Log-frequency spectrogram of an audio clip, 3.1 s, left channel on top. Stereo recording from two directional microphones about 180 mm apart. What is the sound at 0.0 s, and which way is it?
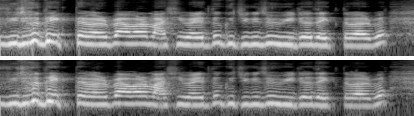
A woman's voice, 30° left (ahead or behind).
